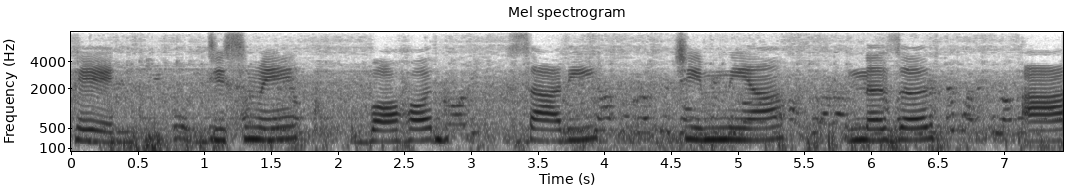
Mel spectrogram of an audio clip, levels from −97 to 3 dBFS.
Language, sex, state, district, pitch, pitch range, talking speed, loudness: Hindi, female, Madhya Pradesh, Dhar, 255 Hz, 240-260 Hz, 55 wpm, -14 LUFS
